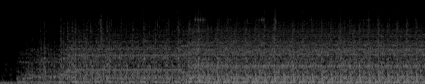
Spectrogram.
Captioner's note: machine whirs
